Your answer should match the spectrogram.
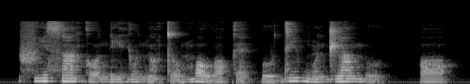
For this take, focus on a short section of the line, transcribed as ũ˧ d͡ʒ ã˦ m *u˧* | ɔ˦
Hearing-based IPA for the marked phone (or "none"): u˦˨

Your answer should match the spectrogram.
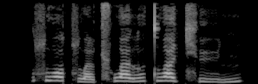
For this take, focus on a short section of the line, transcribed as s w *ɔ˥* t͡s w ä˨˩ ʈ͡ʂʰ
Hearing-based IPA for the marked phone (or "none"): ɔ˥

